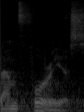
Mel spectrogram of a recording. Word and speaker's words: Amphorius: I have never heard of Amphorius, however. Amphorius. That's how you pronounce it, Amphorius.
